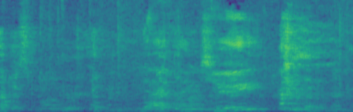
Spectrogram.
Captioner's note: laughter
